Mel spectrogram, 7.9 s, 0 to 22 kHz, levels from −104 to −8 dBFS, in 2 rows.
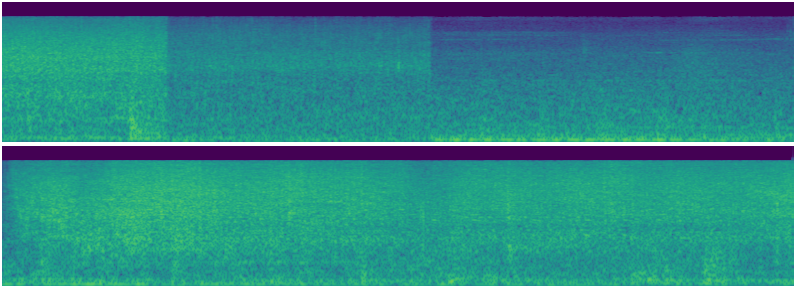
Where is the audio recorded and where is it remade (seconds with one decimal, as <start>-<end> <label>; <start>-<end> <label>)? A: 0.0-4.6 recorded; 4.6-7.9 remade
